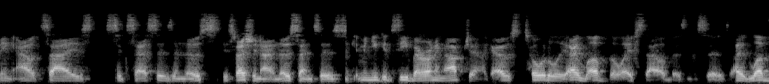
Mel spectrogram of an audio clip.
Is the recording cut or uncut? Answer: cut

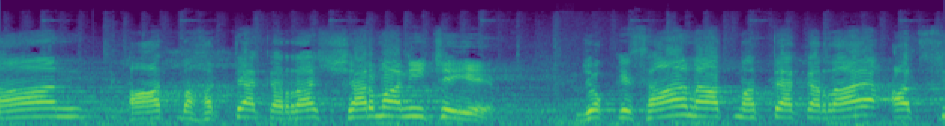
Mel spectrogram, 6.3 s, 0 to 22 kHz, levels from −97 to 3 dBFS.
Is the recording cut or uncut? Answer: uncut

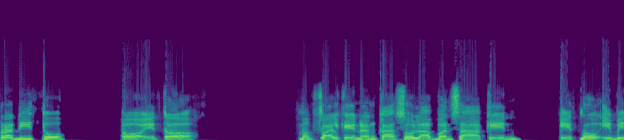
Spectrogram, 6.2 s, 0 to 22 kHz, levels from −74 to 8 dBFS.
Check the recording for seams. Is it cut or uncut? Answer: uncut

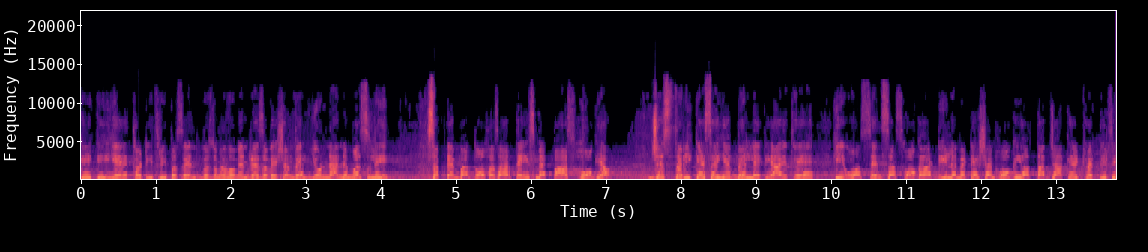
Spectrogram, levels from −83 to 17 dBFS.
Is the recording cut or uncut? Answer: cut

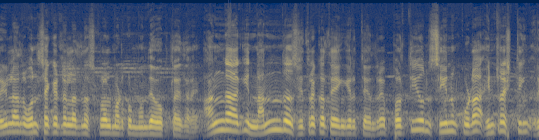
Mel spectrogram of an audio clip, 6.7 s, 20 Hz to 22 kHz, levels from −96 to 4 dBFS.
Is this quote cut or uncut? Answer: cut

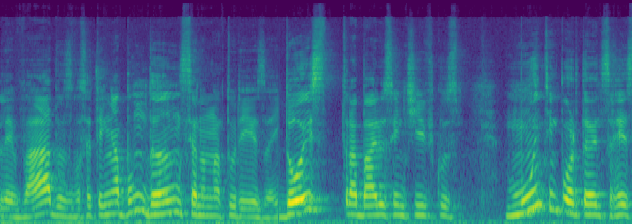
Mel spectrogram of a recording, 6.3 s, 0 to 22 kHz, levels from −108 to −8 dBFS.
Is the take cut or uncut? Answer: cut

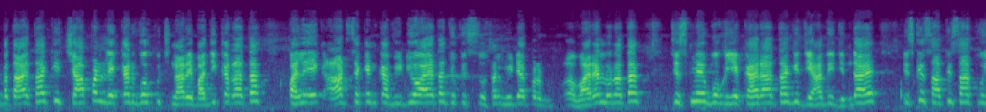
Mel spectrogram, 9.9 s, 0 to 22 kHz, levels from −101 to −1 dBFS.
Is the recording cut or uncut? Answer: cut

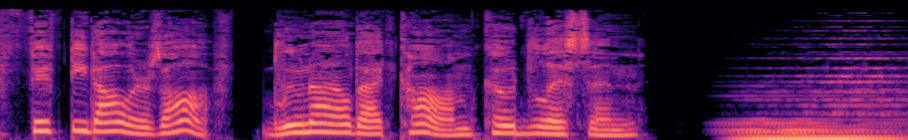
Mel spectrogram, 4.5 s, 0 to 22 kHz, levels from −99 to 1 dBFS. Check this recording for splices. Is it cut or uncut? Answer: cut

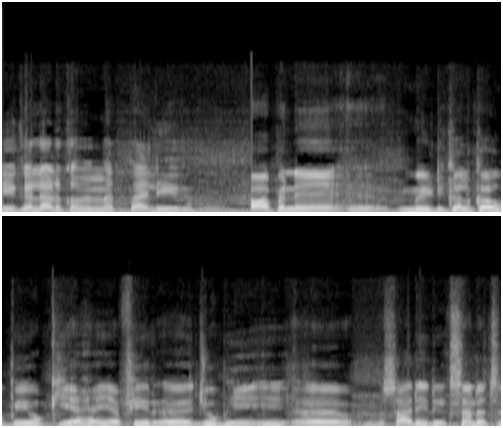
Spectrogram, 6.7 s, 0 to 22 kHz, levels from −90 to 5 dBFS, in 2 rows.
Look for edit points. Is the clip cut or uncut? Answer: cut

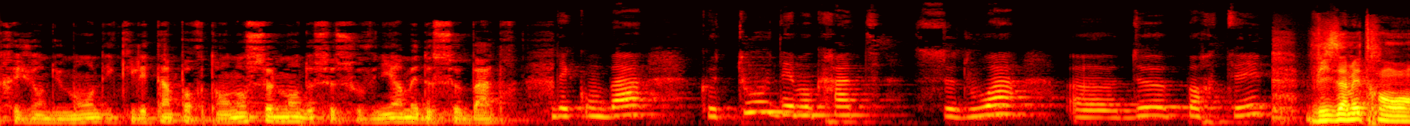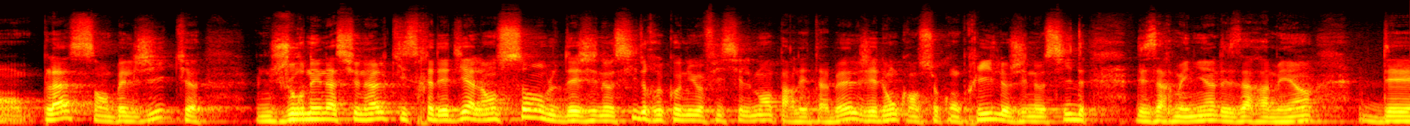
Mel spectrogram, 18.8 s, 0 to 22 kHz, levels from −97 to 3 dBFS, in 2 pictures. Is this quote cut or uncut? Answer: cut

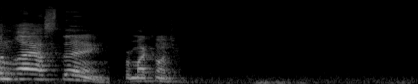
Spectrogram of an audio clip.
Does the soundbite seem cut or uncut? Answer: cut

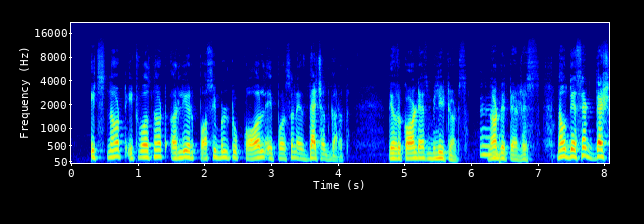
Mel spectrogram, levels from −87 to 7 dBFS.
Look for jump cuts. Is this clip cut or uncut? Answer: uncut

